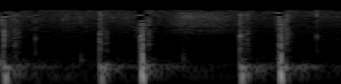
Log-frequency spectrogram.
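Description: A heartbeat sound effect thumps in a steady lub-dub rhythm, deep low thuds arriving in pairs, moderately loud with no talking over it.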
